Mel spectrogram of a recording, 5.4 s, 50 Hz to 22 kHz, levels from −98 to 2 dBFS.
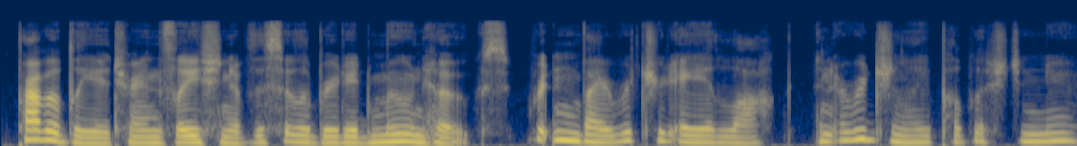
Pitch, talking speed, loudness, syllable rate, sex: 185 Hz, 210 wpm, -23 LUFS, 7.0 syllables/s, female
